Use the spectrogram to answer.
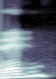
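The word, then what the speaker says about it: read: Spelling same होती है लेकिन प्रोनाउंसिएशन बदल जाता है, रेड, बाई।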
